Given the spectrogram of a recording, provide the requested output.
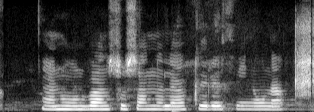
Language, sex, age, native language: Icelandic, male, 12, Polish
